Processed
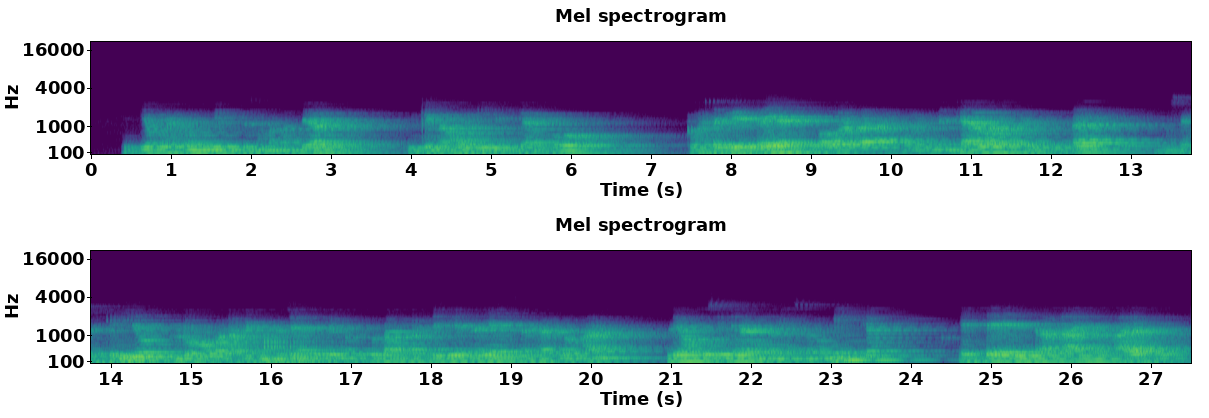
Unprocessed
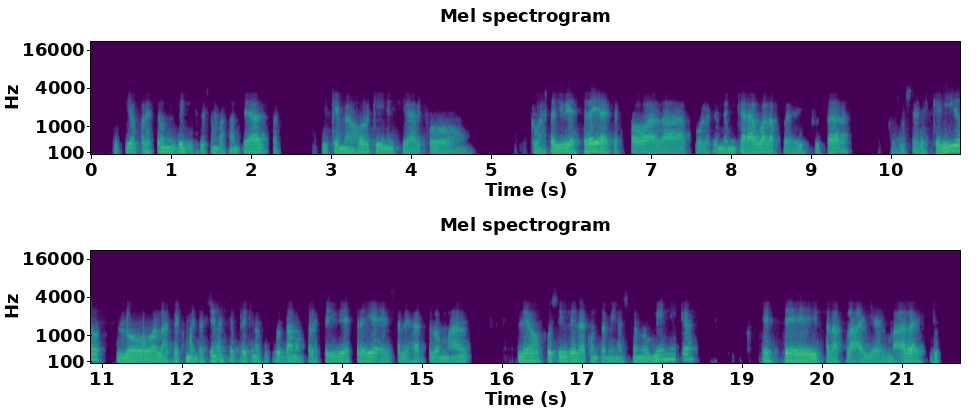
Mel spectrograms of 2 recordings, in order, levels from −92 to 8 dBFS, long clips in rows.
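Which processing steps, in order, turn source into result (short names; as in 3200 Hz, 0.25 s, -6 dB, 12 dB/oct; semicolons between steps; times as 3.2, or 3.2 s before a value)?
speed glide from 72% -> 86%; resonant high shelf 1600 Hz -6.5 dB, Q 3; spring tank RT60 2.2 s, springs 40/46 ms, chirp 65 ms, DRR -6.5 dB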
